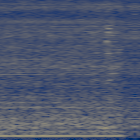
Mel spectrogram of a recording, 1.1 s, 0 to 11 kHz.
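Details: Suction machine running, a steady low motor drone with constant hum, during a demonstration of oral suctioning of secretions using a suction catheter and NaCl 0.9% rinse, for a patient unable to clear sputum.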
